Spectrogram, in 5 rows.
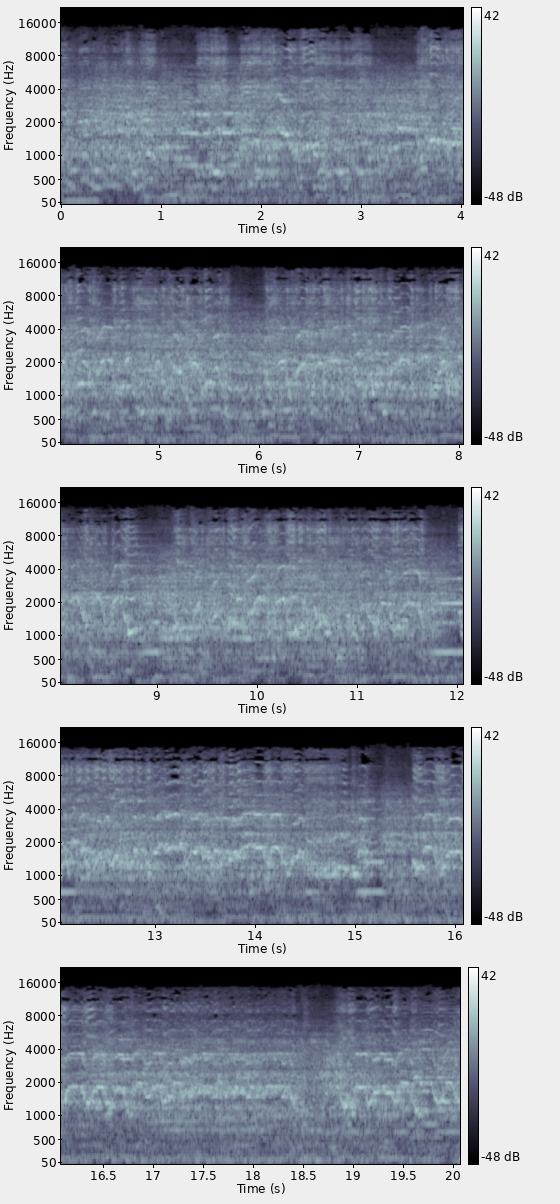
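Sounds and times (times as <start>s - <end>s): alto saxophone: 0.0s - 20.0s
bass guitar: 0.0s - 20.0s
electric guitar: 0.0s - 20.0s.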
